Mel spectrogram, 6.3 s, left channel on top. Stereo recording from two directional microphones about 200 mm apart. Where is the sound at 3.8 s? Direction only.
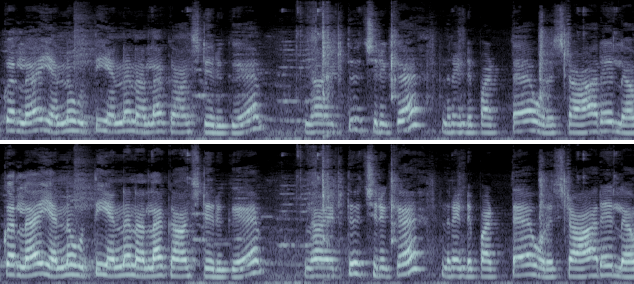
15° right (ahead or behind).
